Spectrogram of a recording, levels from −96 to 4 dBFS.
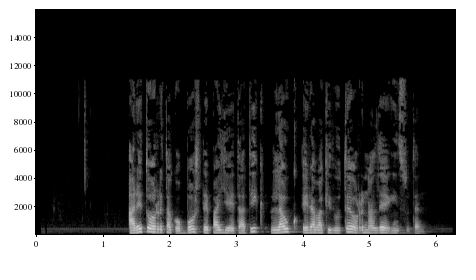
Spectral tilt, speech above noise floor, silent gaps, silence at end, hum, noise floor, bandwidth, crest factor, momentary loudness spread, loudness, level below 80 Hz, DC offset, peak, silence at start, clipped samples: -6.5 dB/octave; 47 dB; none; 0.5 s; none; -71 dBFS; 11.5 kHz; 20 dB; 12 LU; -25 LUFS; -78 dBFS; under 0.1%; -6 dBFS; 1.4 s; under 0.1%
